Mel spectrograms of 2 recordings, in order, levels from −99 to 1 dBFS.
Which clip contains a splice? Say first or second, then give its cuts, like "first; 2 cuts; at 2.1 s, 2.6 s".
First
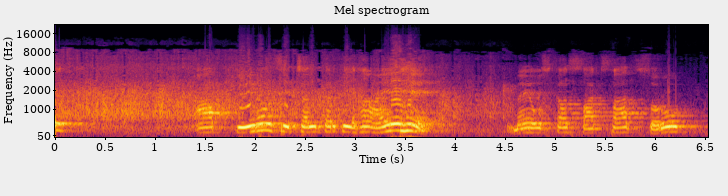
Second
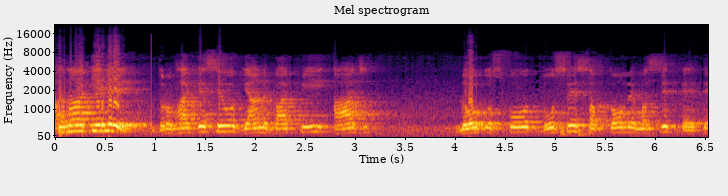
second; 1 cut; at 0.9 s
